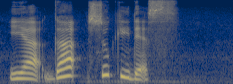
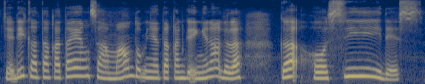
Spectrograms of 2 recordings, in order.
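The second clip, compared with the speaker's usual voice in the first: usual speaking voice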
